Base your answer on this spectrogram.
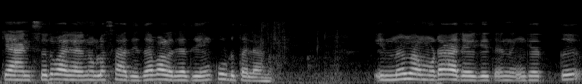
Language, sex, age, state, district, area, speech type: Malayalam, female, 18-30, Kerala, Ernakulam, rural, spontaneous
